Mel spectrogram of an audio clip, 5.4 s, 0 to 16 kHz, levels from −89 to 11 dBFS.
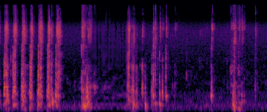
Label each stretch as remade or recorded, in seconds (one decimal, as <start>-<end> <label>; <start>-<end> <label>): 0.0-1.8 recorded; 1.8-2.8 remade; 2.8-5.4 recorded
